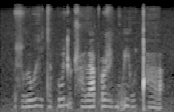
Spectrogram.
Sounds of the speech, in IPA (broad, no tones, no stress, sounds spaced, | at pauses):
s o̤ ð u ɣ i̤ t a̤ k u d ṵ ʈ͡ʂʰ a̤ ð a pʼ o ʐ i̤ ɡ ṵ j o̤ ǃʰ a̤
